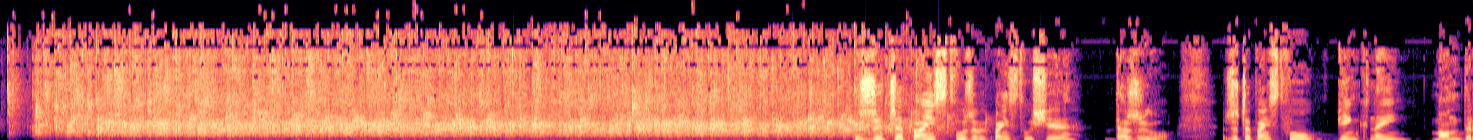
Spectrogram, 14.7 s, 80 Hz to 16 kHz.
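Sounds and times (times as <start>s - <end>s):
studio audience at a charity concert applauding: 0.0s - 10.2s
speech: 8.6s - 14.7s.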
